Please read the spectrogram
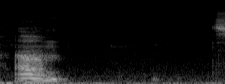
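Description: A single loud throat-clearing cough with a rough, voiced rasp, after a person hit a vape, followed by near silence and a brief breathy hiss at the end.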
